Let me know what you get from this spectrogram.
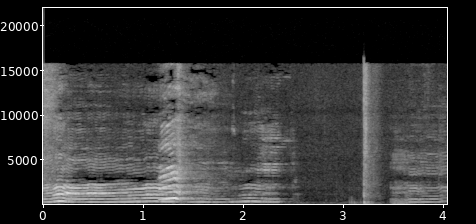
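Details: A tired Dobermann, seemingly ready for bed, lets out a long, level, mournful howl that slowly dips and fades over two seconds, then a brief sharp click and a shorter second howl in a small room.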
